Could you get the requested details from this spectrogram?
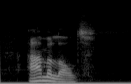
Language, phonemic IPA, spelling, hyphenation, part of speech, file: Dutch, /ˈaː.mə.lɑnt/, Ameland, Ame‧land, proper noun, Nl-Ameland.ogg
- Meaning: Ameland (an island and municipality of Friesland, Netherlands)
